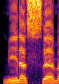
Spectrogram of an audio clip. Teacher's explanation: Karena datangnya huruf hamzah setelahnya, maka dia menjadi 4 harokat dan biasa ditandai dengan tanda yang seperti ini. Ini kita memanjangkan untuk hukum tajwid mad wajib muttasil sepanjang 4 harokat atau 5 harokat.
